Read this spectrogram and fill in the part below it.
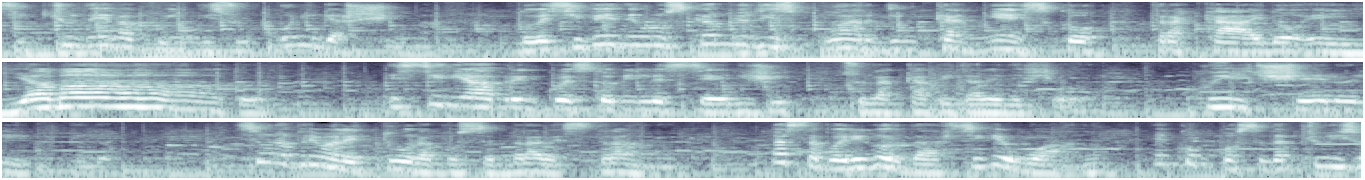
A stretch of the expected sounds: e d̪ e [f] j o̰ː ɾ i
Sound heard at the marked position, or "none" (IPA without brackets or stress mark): f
